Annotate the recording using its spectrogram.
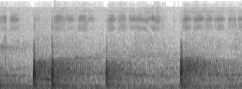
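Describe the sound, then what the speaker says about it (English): Chalk or marker strokes on a classroom board: four short, sharp taps and scratches spaced irregularly over quiet room tone, close and moderately soft. "Now again I am going to write."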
